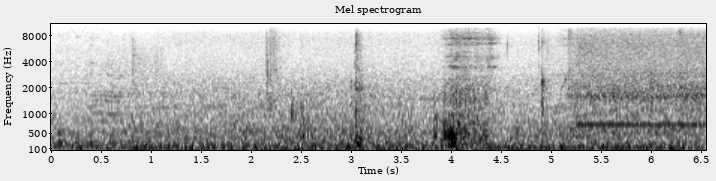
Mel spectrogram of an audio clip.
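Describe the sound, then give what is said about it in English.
A 10-kilowatt industrial microwave dryer with a rotating load runs with a steady, dense mechanical whir and hum, broken by a few sharp clicks and clunks, while a faint high steady tone appears near the end. “This machine is 10 kilowatt, almost like a 10 household microwave.”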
